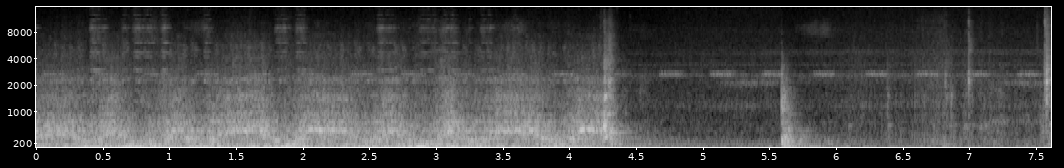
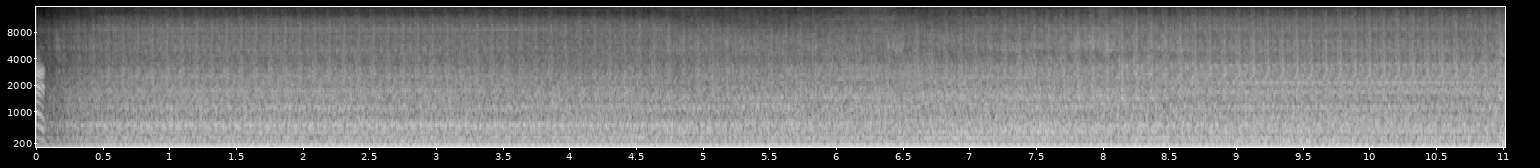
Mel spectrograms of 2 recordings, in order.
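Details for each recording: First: 1955 GMC with 350 Hydra-Matic, abandoned 30+ years, on its first start attempt. Sluggish, labouring crank at about three turns a second for four seconds, never catching. Battery running low. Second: 1955 GMC 350 truck with six-cylinder and Hydra-Matic, first run after 30+ years sitting, started with starting fluid, gas pedal not working: smooth steady low idle, even beat, no misses or knocks; runs healthy.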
